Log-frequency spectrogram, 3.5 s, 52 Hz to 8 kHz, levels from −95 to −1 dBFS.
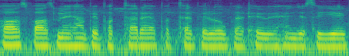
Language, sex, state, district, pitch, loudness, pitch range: Hindi, male, Chandigarh, Chandigarh, 135 Hz, -17 LUFS, 130-140 Hz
